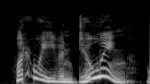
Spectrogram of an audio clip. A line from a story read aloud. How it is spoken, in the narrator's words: one cried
